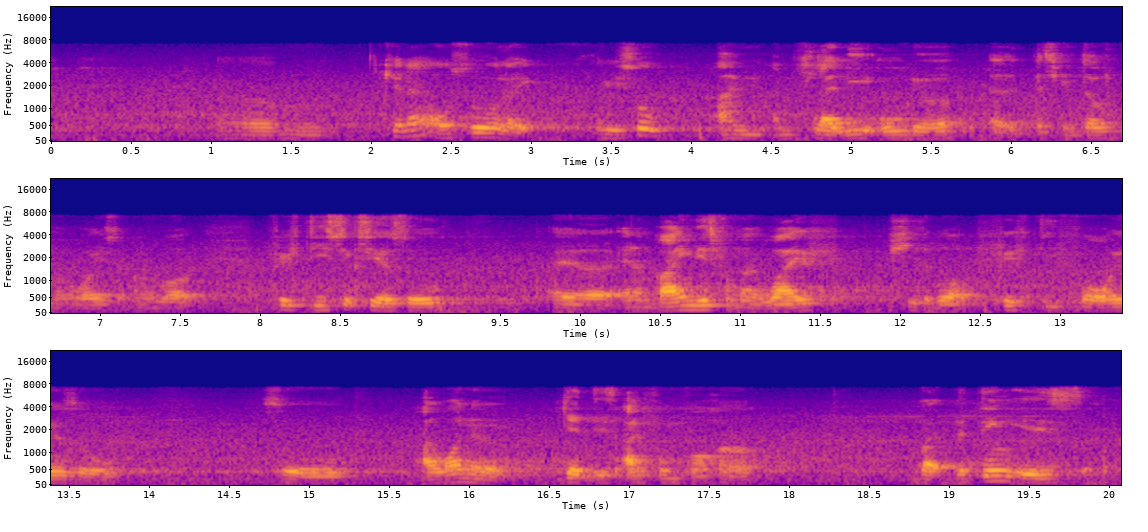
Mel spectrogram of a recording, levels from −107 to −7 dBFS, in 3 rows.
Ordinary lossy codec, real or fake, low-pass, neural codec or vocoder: none; real; 7.2 kHz; none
